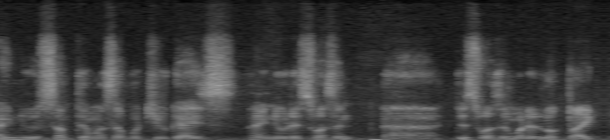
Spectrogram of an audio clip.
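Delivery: a cat murmuring his suspicion, quiet and low; the cat, hushed and knowing, low and soft; sly cat. Acted. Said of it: "just goes like".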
